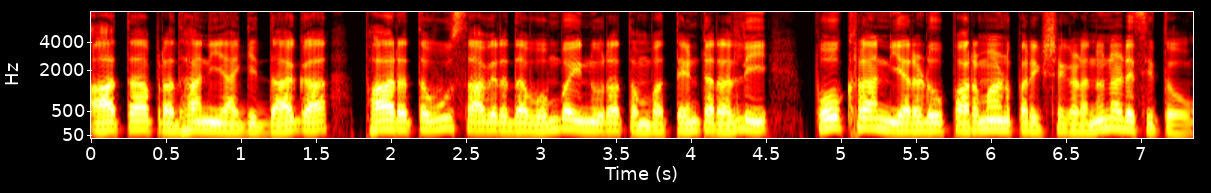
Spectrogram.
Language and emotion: Kannada, neutral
